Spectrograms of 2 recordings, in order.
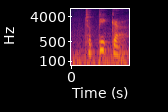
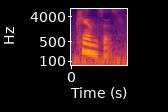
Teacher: we stress the middle part of the word topeka and here the first part Kansas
